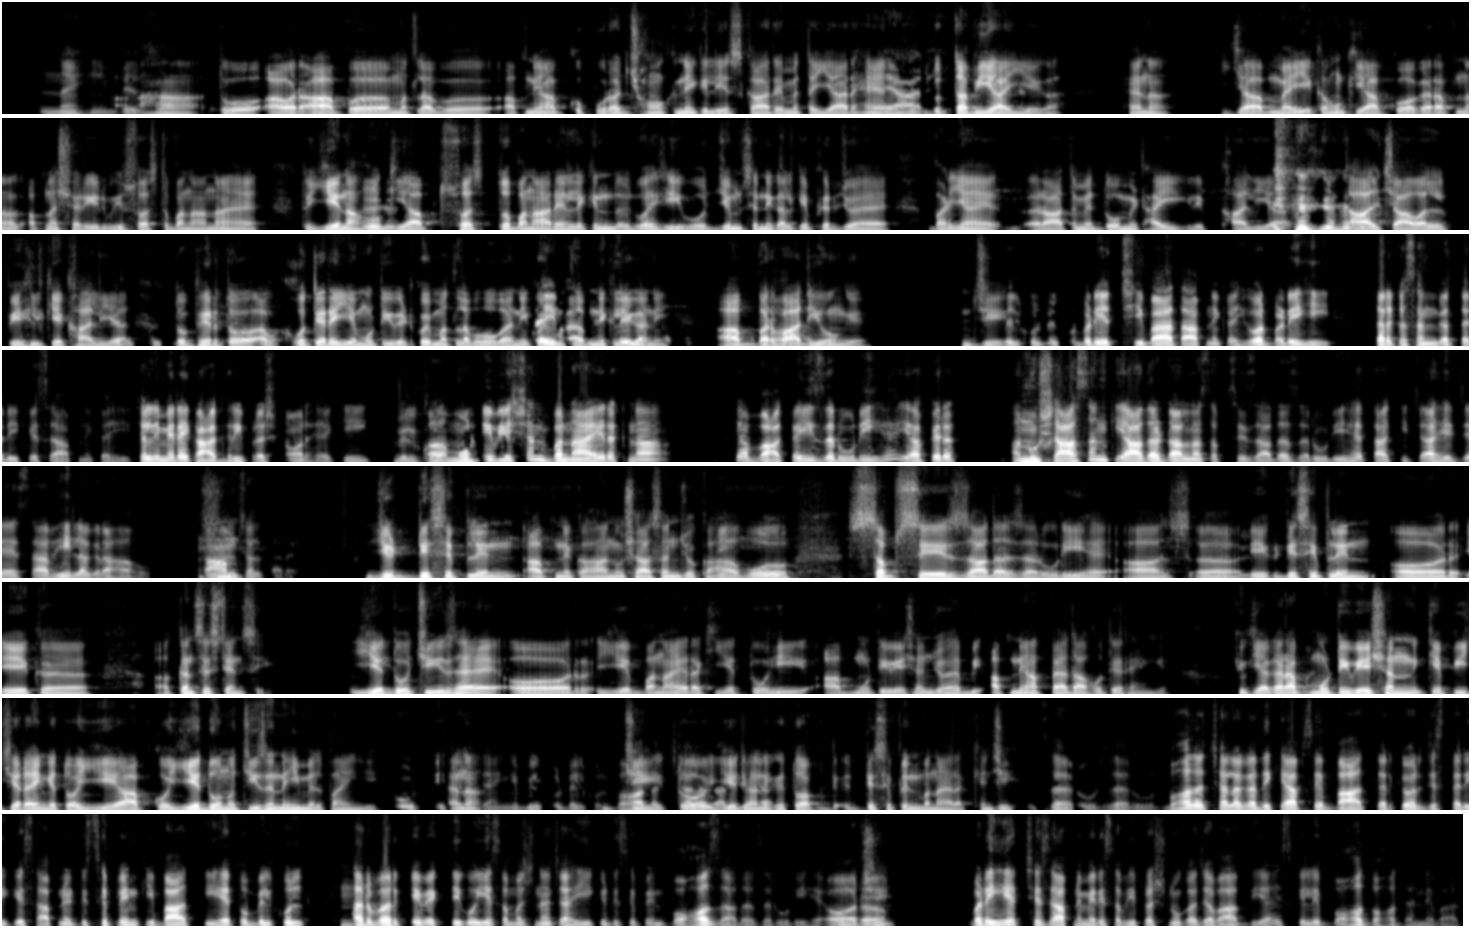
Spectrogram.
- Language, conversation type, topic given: Hindi, podcast, लंबे लक्ष्यों के लिए आप अपनी प्रेरणा बनाए रखने के लिए कौन-कौन से तरीके अपनाते हैं?
- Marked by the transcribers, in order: laugh; laughing while speaking: "पेल"; in English: "मोटिवेट"; in English: "मोटिवेशन"; in English: "डिसिप्लिन"; in English: "डिसिप्लिन"; in English: "कंसिस्टेंसी"; in English: "मोटिवेशन"; in English: "मोटिवेशन"; in English: "ड डिसिप्लिन"; in English: "डिसिप्लिन"; in English: "डिसिप्लिन"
